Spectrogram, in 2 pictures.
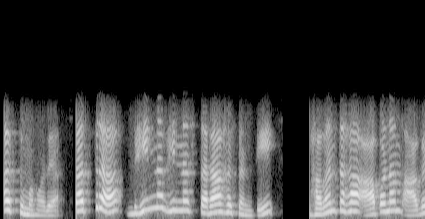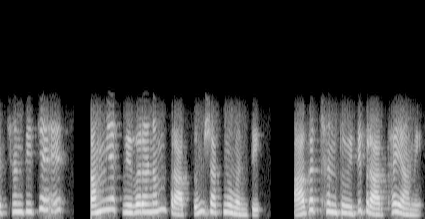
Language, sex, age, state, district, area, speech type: Sanskrit, female, 30-45, Karnataka, Hassan, urban, conversation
